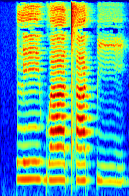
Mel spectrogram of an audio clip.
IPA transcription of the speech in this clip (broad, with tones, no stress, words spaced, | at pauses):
leː˨ɡʷaː˨tʰa˨ k͡piː˨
